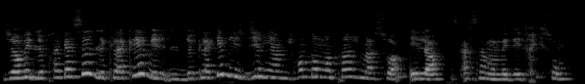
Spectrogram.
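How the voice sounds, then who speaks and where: A woman telling a story to her viewers while sorting her clothes, chatty and animated. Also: high voice, fast talker. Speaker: vlogger. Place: bedroom with wardrobe. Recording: echoey room, mic at a distance.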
